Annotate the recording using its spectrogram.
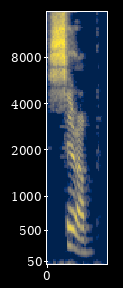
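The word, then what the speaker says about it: syrup: اسمه سيرب، سيرب، سيرب، سيرب. مش هتكسر هنا قوي، هتقول سيرب، سيرب، اللي هو كسرة مش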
